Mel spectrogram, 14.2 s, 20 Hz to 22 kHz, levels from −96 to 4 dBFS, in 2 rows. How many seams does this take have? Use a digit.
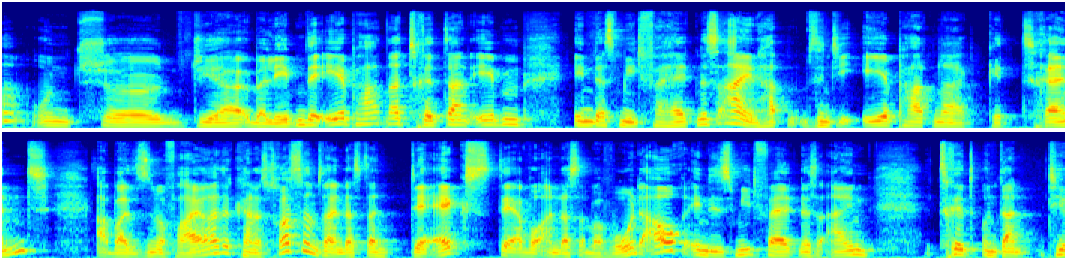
1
